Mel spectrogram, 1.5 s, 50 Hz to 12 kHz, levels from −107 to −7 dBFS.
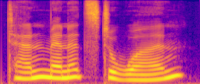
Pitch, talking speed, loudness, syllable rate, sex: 220 Hz, 160 wpm, -13 LUFS, 5.1 syllables/s, female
